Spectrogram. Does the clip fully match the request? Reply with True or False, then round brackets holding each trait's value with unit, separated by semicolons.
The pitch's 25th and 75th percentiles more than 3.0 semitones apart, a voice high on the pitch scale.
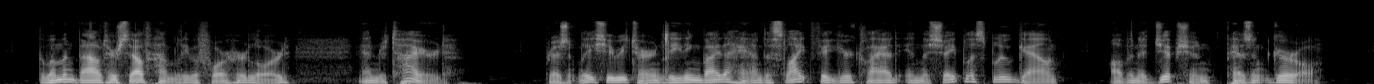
False (3.4 semitones; 90 Hz)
